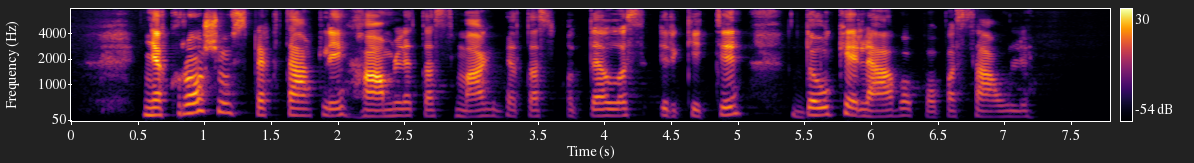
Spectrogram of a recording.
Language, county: Lithuanian, Kaunas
